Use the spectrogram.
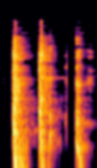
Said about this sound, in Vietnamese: Ông già ho thành tiếng.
